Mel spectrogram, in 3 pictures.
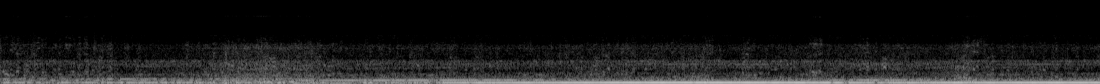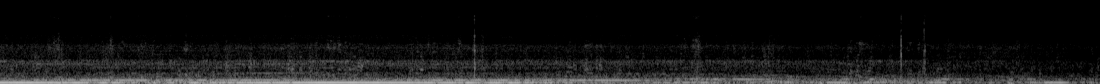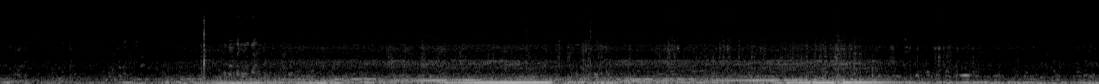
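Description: Low, steady rumble of a double-decker tour bus driving along a road. It swells louder for several seconds early on and eases off to its quietest a little past two-thirds of the way through.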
